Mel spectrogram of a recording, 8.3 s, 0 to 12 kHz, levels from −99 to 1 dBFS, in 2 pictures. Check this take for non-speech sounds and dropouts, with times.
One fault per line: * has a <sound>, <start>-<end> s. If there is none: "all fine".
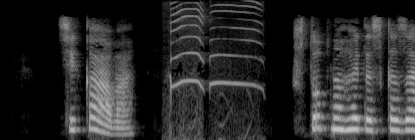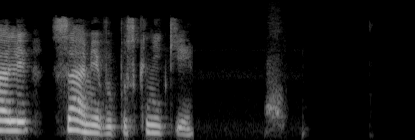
* has a squeak, 1.6-2.7 s
* has a bark, 6.8-7.0 s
